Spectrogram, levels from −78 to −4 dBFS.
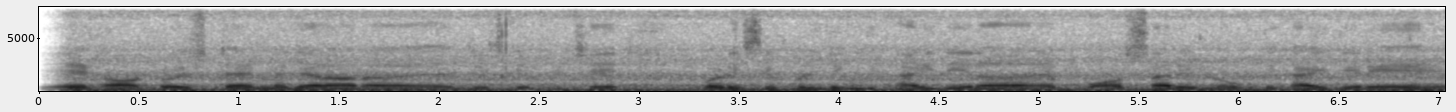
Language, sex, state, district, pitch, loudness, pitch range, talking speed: Hindi, male, Chhattisgarh, Raipur, 140 Hz, -15 LUFS, 130-145 Hz, 195 wpm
